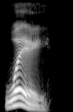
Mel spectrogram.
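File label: "weigh", English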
